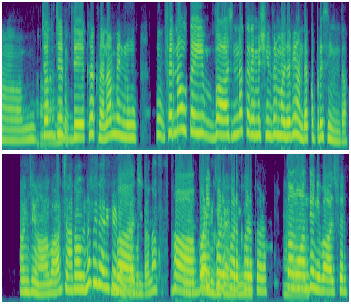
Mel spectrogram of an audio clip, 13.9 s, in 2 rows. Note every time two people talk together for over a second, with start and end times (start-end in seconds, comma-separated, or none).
10.4-11.9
